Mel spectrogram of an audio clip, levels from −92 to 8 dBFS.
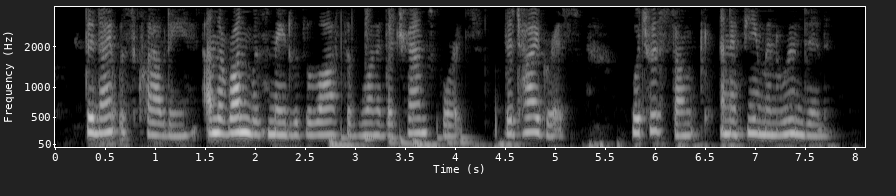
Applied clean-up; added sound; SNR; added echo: classical method log-MMSE.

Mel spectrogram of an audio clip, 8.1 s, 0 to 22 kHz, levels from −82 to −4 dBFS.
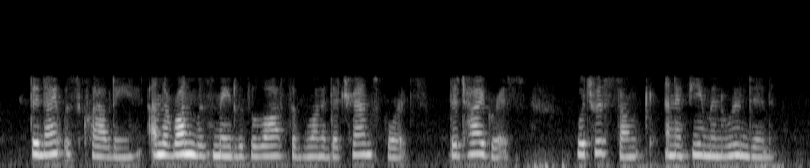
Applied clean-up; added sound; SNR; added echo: none; none; none; none.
